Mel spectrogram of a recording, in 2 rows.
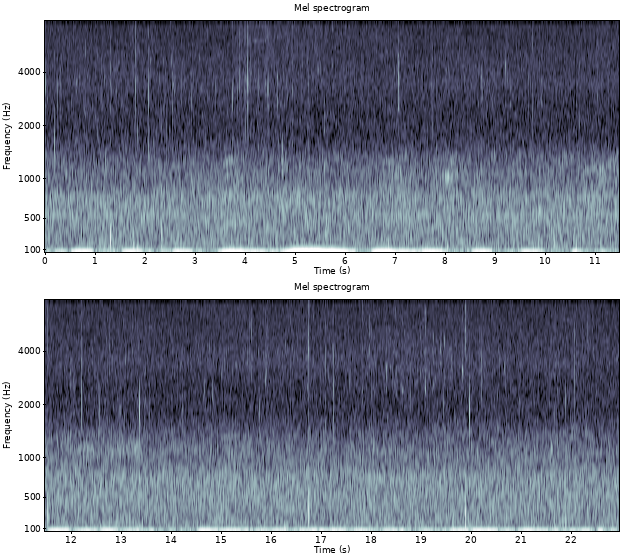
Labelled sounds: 3.5	4.1	killer whale, southern resident, J pod, call S04, 0.25 to 1.5 kHz
8.0	8.3	killer whale, southern resident, J pod, 0.47 to 1.2 kHz

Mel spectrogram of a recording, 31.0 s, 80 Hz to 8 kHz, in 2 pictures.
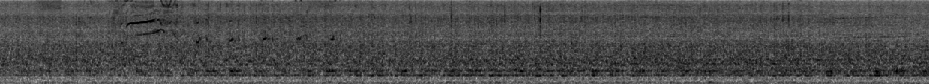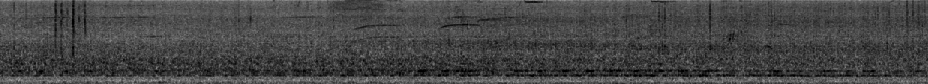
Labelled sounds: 20.9	22.2	killer whale, southern resident, 4.9 to 7.9 kHz
22.7	24.0	killer whale, southern resident, 2.7 to 5.4 kHz

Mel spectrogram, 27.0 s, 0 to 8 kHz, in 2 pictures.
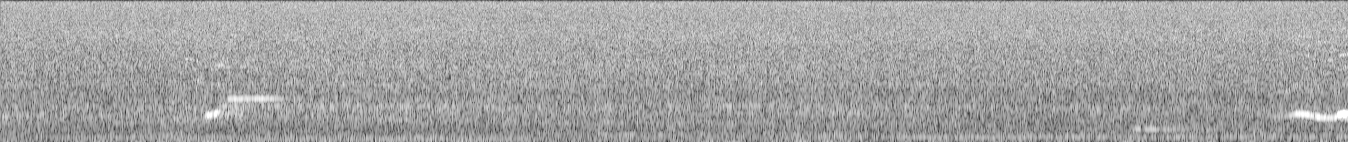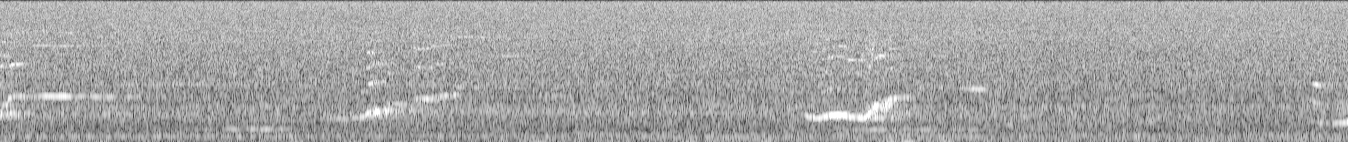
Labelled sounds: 2.3	2.8	humpback whale, 0.80 to 0.99 kHz
13.4	14.2	humpback whale, 0.80 to 2.0 kHz
17.6	18.1	humpback whale, 0.86 to 3.1 kHz
22.2	23.4	humpback whale, 0.80 to 1.2 kHz

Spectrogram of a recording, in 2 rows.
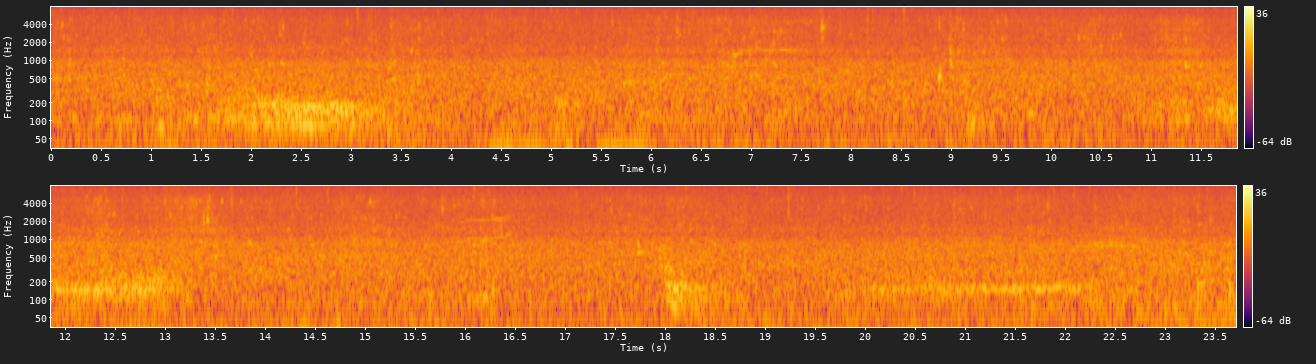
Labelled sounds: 6.8	7.5	humpback whale, 1.2 to 1.6 kHz
15.9	16.5	humpback whale, 0.91 to 2.5 kHz

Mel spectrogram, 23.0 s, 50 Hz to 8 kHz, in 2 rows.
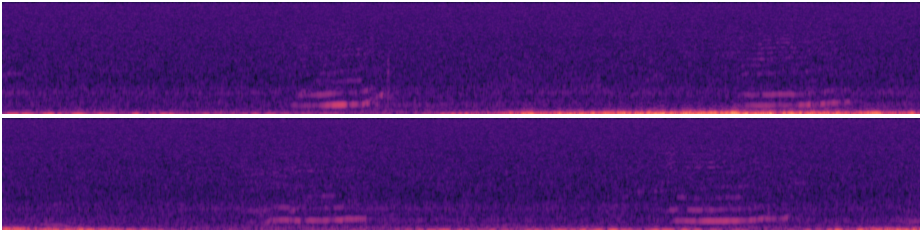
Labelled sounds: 4.3	4.5	humpback whale, 0.90 to 0.99 kHz
9.5	9.7	humpback whale, 2.2 to 2.4 kHz
15.4	15.7	humpback whale, 0.90 to 1.0 kHz

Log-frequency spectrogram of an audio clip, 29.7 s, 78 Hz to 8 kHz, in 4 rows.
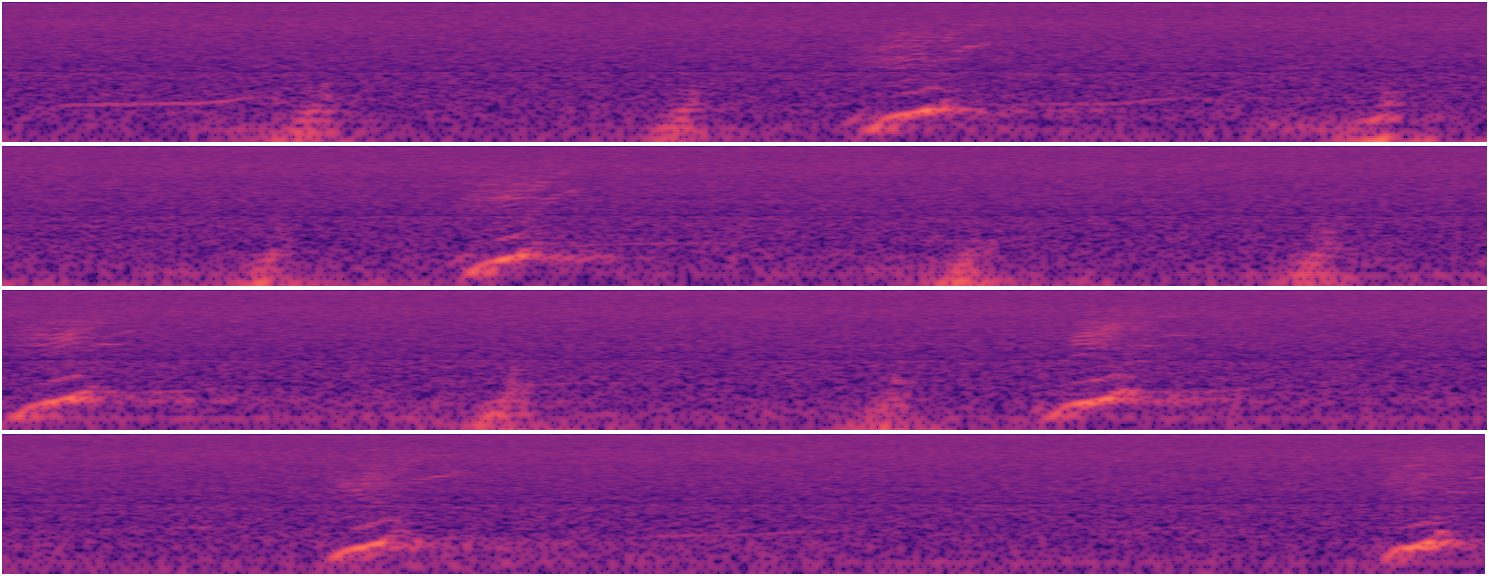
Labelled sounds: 4.4	4.6	humpback whale, 1.1 to 1.3 kHz
9.8	10.1	humpback whale, 1.3 to 1.6 kHz
15.0	15.3	humpback whale, 1.2 to 2.0 kHz

